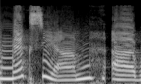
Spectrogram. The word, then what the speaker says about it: NXIVM: Anyway, so Nexium, which is spelled N-X-I-V-M, because they're cool.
